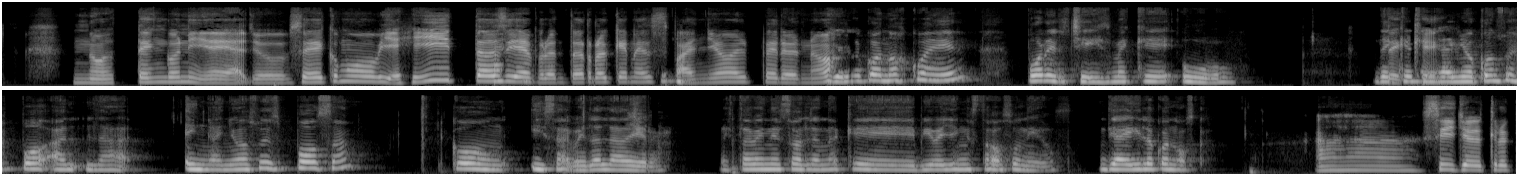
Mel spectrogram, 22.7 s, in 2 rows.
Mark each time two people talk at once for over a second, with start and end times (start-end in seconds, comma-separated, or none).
none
